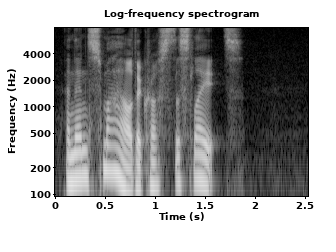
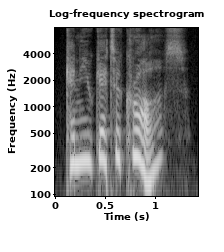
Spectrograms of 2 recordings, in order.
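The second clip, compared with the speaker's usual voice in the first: a lightly voiced girl, asking much higher; inquiring; 13 semitones higher than usual. A narrator's reading. Sarah asking the servant if he can cross. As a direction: ask it kindly across the roofs. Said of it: "she inquired".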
